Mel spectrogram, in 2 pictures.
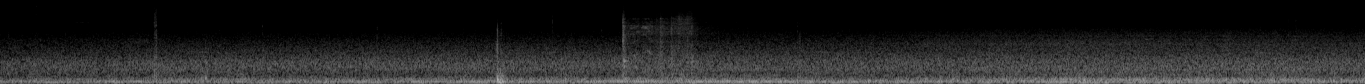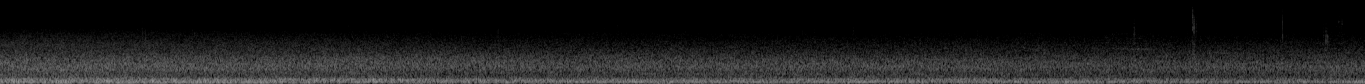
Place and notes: Woodland Park, Seattle WA
Part one of soundwalk in Woodland Park for World Listening Day in Seattle Washington.
Seattle, WA, USA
